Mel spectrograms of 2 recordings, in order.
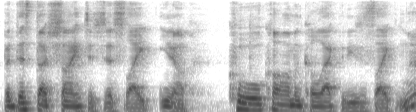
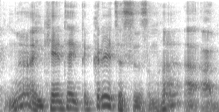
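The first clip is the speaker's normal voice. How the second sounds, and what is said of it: Unconvincing put-on Russian accent. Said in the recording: “I don't know why I did a Russian accent ... I don't know what that accent was either”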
